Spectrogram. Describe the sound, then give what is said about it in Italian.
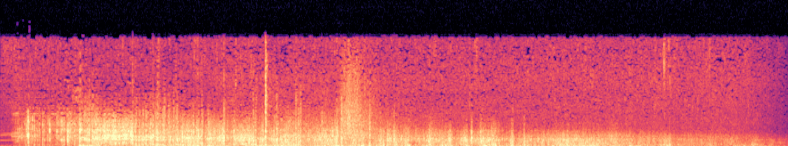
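A loud thunderstorm rumbles in after a brief pause: deep, rolling thunder over a steady wash of heavy rain that continues without letup, with no voices. “Roy Sullivan stava guidando un camion durante un temporale.”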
